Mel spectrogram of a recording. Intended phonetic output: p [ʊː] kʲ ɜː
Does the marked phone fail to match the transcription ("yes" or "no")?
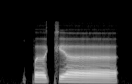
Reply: yes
